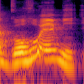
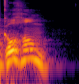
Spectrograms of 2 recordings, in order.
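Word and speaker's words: Goho-M: Porque o item pra você escapar de dungeons é tipo G-O-R-O-M. E eu nunca me toquei sendo Gorro M. E aí alguém falou, cara, não, é Go Home.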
